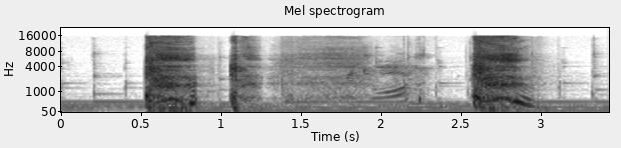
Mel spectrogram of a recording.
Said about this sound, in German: Bruder, ich habe Husten. Hustreiz. Ich muss mehr trinken.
